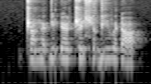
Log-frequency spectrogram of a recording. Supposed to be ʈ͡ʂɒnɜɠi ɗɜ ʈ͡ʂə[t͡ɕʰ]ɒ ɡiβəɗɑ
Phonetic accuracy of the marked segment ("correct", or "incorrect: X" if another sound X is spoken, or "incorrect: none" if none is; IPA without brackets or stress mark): incorrect: ɕ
